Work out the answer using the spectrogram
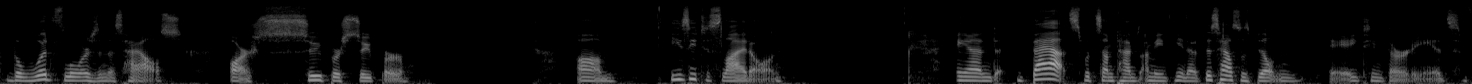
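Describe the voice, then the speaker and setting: A woman's voice: lowish voice, gravelly. An older woman streamer chatting casually and telling a rambling story while she plays a game, laughing often. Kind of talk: casual chat while playing.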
